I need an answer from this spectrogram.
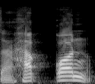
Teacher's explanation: cara membaca nya dibaca jelas tidak berdengung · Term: izhar halqi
